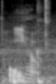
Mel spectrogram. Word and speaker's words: Hijo: You ignore the H, you pronounce the I like an E, and the J like an H.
